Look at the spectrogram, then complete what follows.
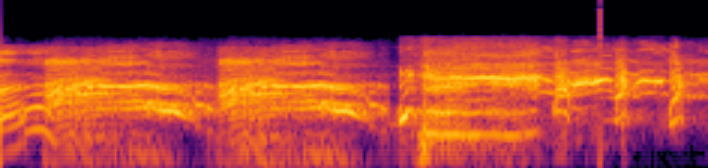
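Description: A man screaming in fright: long shrill cries, then short rapid cries about three a second near the end.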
